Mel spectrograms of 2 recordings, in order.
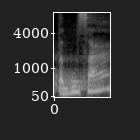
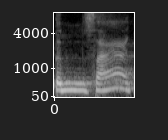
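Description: First: The first syllable has a low heavy tone. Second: The first syllable has a level tone. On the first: It is a corrupted reading of the word. The speaker calls it wrong. "mình đọc tịnh xá là mình đọc trại chữ" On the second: The word means a pure dwelling. The speaker calls it right. "cái chữ tinh xá chứ không phải tịnh xá"

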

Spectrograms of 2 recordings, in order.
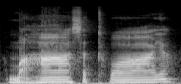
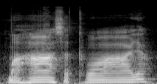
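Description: The two takes are said the same way.

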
